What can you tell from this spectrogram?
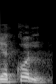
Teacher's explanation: کاف کو نون سے ملانا تھا لیکن نون نہیں پڑھا جا رہا. اس کی ریزن یہ ہے کہ آگے لام آ رہا ہے، تو تنوین یا نون ساکن کے بعد لام آ رہا ہے آ جائے تو حروف یرملون میں سے یہ لام ہے تو ادغام ہوتا ہے.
